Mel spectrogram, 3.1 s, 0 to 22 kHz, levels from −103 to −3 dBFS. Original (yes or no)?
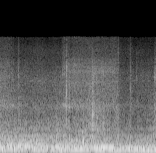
no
